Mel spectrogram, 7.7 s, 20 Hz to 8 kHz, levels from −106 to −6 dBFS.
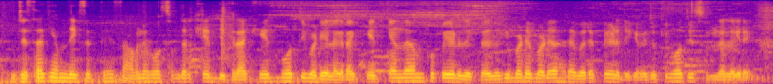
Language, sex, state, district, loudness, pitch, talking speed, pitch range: Hindi, male, Andhra Pradesh, Srikakulam, -20 LUFS, 120 Hz, 340 wpm, 110-125 Hz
